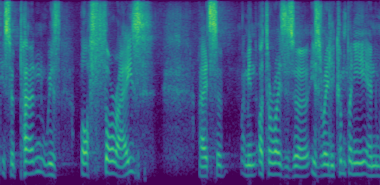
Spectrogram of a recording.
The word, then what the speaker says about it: Otterize: Otterize is an Israeli company, and with the Hebrew accent, when you pronounce Authorize, it sounds like Otterize, hence the otter.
